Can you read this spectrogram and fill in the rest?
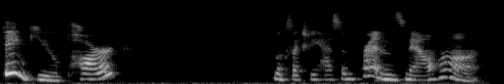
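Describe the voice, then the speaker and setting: A woman's voice: a little high, big pitch swings, slow pace. A woman in her thirties hosting a storytime as a children's librarian, talking expressively to small children as she reads aloud and gives simple instructions. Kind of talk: read-aloud and instructions for preschoolers.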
